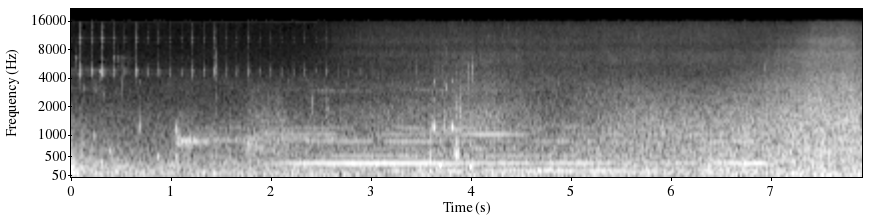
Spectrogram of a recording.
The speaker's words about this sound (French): La mer qui claque, la sirène d'un cargo.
